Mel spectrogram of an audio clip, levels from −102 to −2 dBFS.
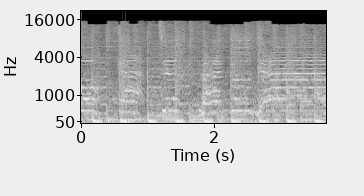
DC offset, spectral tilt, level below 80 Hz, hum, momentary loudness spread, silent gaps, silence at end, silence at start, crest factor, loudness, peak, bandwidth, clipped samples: under 0.1%; -3.5 dB/octave; -16 dBFS; none; 4 LU; none; 0 s; 0 s; 10 dB; -11 LUFS; 0 dBFS; 15.5 kHz; under 0.1%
